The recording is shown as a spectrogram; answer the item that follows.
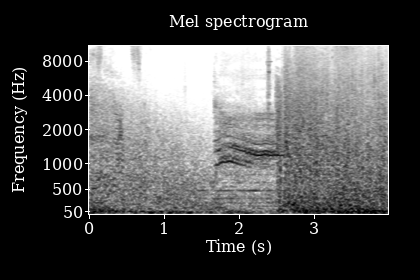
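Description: A Kamikaze Darkling detonating in the video game The Darkness, a deep booming burst that rises out of a steady rumble of game noise, with a brief tonal whine mixed in.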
